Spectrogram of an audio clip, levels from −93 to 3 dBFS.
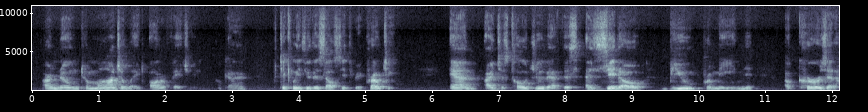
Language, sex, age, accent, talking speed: English, male, 60-79, American, 105 wpm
